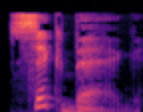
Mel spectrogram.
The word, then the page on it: sickbag: British English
